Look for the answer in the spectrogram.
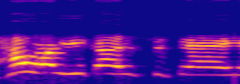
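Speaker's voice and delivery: a touch of big-personality energy; energetic greeting. Retold or imitated. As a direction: burst out of the gate with a lively hello. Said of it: "I tend to energetically come out in whiplash".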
